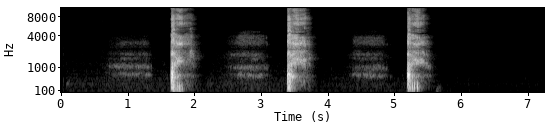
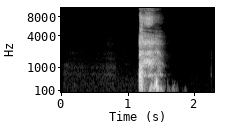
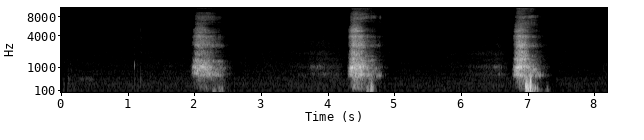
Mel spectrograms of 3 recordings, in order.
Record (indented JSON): {
  "three_cough_length": "7.3 s",
  "three_cough_amplitude": 32768,
  "three_cough_signal_mean_std_ratio": 0.22,
  "cough_length": "2.3 s",
  "cough_amplitude": 32767,
  "cough_signal_mean_std_ratio": 0.28,
  "exhalation_length": "8.2 s",
  "exhalation_amplitude": 11512,
  "exhalation_signal_mean_std_ratio": 0.27,
  "survey_phase": "beta (2021-08-13 to 2022-03-07)",
  "age": "65+",
  "gender": "Female",
  "wearing_mask": "No",
  "symptom_change_to_sense_of_smell_or_taste": true,
  "symptom_loss_of_taste": true,
  "symptom_onset": "7 days",
  "smoker_status": "Never smoked",
  "respiratory_condition_asthma": false,
  "respiratory_condition_other": false,
  "recruitment_source": "Test and Trace",
  "submission_delay": "1 day",
  "covid_test_result": "Positive",
  "covid_test_method": "RT-qPCR",
  "covid_ct_value": 19.1,
  "covid_ct_gene": "ORF1ab gene",
  "covid_ct_mean": 19.5,
  "covid_viral_load": "390000 copies/ml",
  "covid_viral_load_category": "Low viral load (10K-1M copies/ml)"
}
